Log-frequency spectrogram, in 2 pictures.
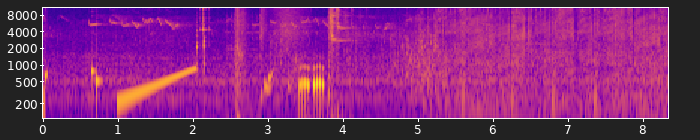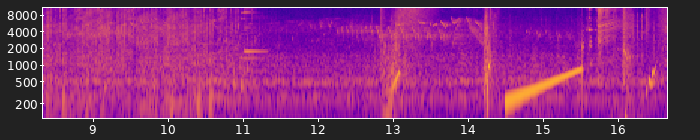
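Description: A fishing rod casts with a rising whoosh.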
